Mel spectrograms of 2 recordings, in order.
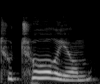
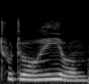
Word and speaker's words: Tutorium: Was bringt denn so ein doofes Tutorium? – Ben, stopp, stopp, stopp. So raubst du den anderen Erstis noch die Motivation. Und übrigens, du hast die falsche Betonung. Es heißt Tutorium und nicht Tutorium.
